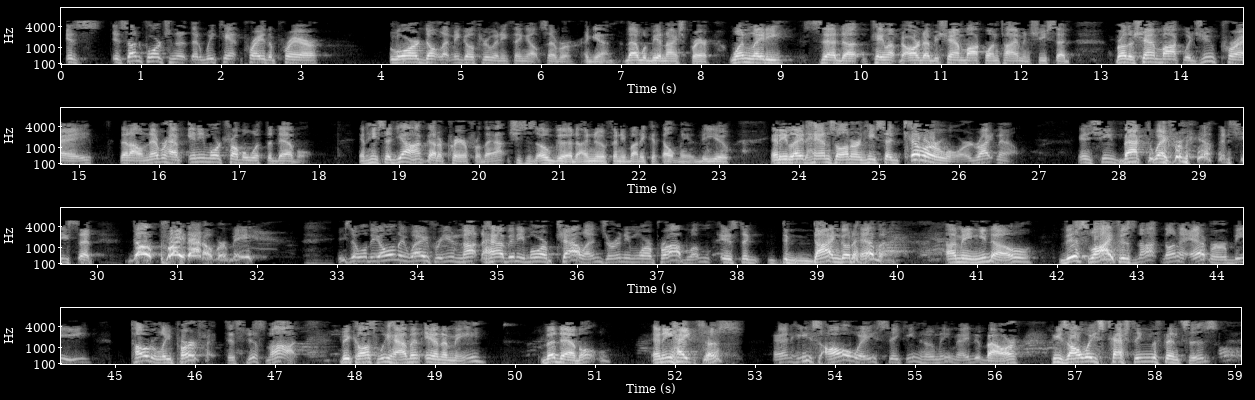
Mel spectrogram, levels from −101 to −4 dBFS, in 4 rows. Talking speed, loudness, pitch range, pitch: 175 wpm, -20 LUFS, 125-195 Hz, 160 Hz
